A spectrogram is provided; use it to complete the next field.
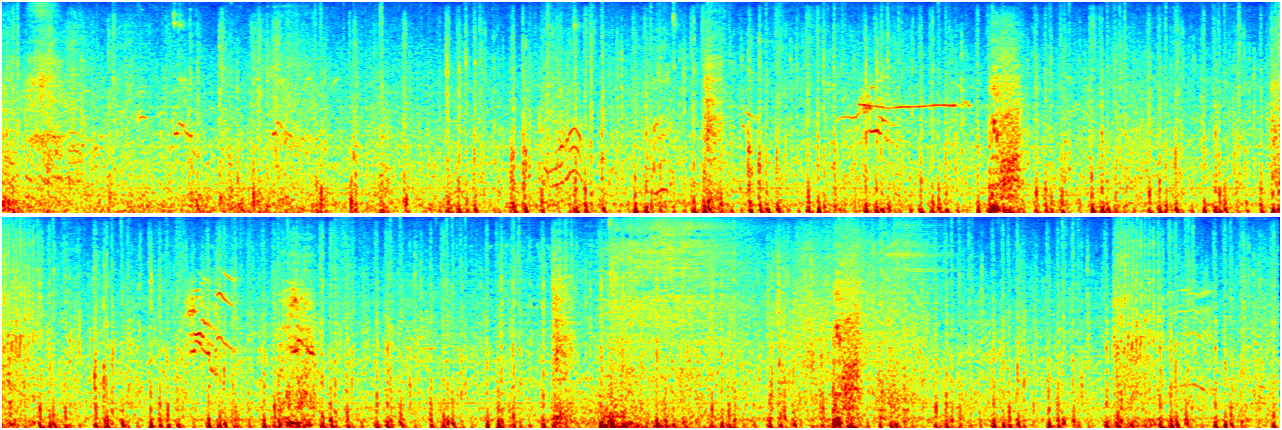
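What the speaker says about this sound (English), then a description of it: "Picking up a horse." Steady rhythmic clip-clop of galloping horse hooves in Assassin's Creed Odyssey runs throughout, loud and continuous, with a horse whinny partway through and faint talk underneath.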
